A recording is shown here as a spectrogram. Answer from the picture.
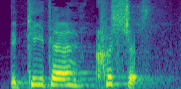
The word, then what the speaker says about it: Nikita Khrushchev: Nikita Khrushchev，我查過 Google 是咁樣嘅發音嘅，克魯曉夫，大家可能都聽過呢個人物，係啊，佢係由 1953 年到 1964 年蘇聯共產黨嘅第一書記。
